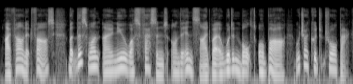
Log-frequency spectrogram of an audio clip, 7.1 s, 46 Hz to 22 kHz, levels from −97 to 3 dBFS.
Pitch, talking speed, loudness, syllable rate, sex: 125 Hz, 210 wpm, -21 LUFS, 5.0 syllables/s, male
